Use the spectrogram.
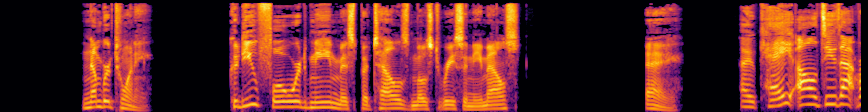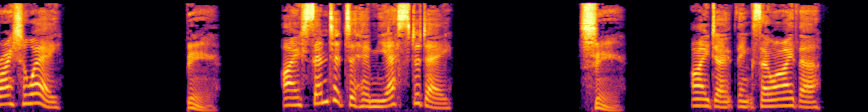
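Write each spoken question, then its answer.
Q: Could you forward me Ms. Patel's most recent emails?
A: A: Okay, I'll do that right away.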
